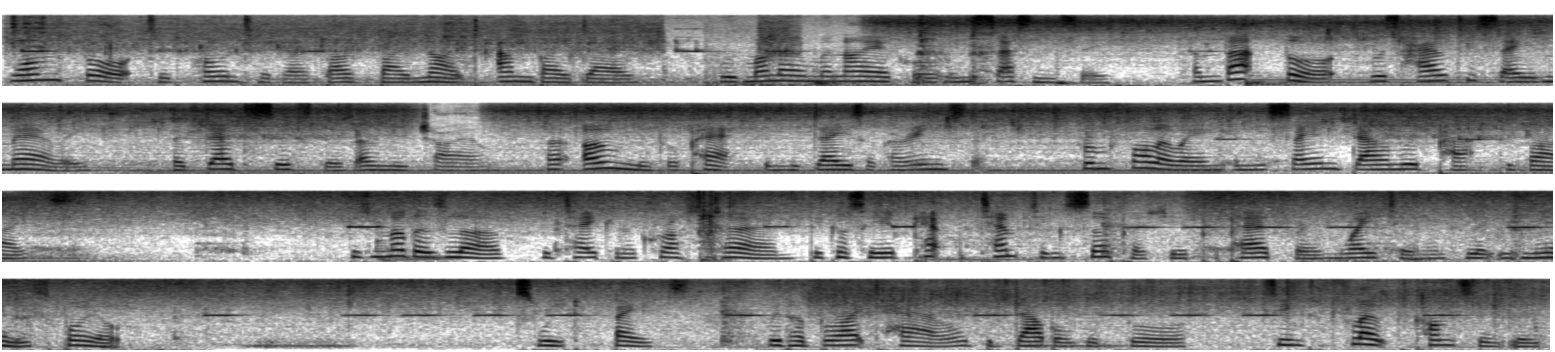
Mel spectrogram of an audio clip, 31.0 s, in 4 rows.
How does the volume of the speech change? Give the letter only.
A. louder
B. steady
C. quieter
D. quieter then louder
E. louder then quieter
B.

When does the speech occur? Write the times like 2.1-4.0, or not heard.
0.0-15.8, 17.2-23.9, 25.8-30.9.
